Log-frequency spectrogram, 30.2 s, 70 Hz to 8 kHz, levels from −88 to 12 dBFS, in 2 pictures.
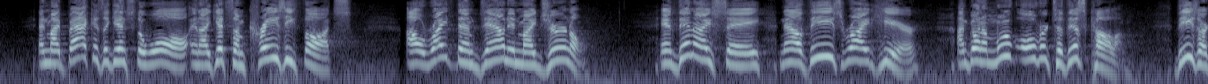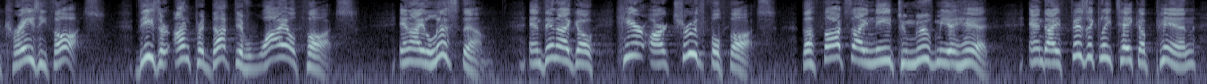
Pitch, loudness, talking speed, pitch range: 240 Hz, -21 LUFS, 140 wpm, 220-280 Hz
